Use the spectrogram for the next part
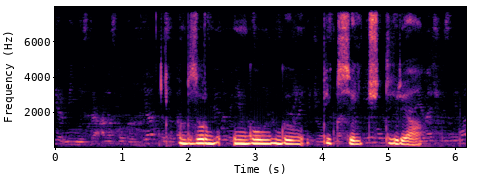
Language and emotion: Russian, sad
